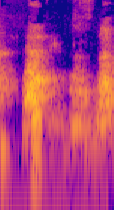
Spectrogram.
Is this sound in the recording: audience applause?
no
